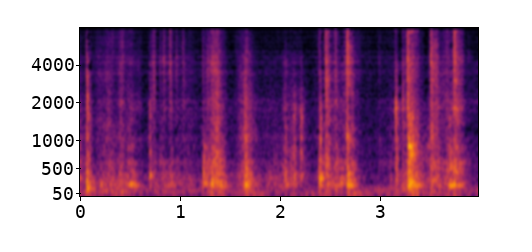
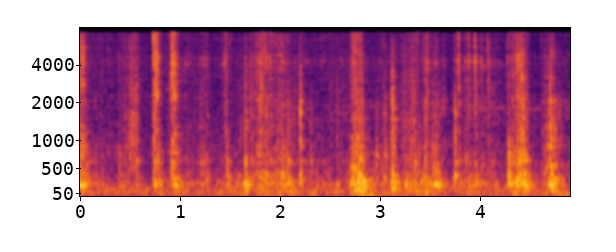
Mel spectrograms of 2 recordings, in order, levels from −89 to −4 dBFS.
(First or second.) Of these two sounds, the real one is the second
